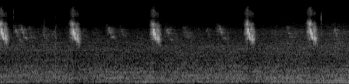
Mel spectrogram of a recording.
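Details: Sparrows with nestlings on 8 May 2019 utter five loud, high chirps at irregular intervals, with softer chirps from other birds between them.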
